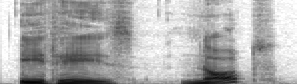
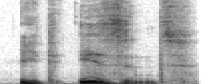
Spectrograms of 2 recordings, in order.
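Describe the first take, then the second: First: All three words are said in full. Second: The last two words are contracted together.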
